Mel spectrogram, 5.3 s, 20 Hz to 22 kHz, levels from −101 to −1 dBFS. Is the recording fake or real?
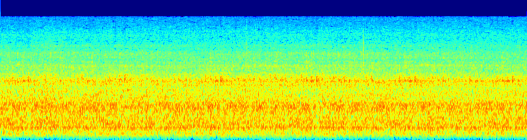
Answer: real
